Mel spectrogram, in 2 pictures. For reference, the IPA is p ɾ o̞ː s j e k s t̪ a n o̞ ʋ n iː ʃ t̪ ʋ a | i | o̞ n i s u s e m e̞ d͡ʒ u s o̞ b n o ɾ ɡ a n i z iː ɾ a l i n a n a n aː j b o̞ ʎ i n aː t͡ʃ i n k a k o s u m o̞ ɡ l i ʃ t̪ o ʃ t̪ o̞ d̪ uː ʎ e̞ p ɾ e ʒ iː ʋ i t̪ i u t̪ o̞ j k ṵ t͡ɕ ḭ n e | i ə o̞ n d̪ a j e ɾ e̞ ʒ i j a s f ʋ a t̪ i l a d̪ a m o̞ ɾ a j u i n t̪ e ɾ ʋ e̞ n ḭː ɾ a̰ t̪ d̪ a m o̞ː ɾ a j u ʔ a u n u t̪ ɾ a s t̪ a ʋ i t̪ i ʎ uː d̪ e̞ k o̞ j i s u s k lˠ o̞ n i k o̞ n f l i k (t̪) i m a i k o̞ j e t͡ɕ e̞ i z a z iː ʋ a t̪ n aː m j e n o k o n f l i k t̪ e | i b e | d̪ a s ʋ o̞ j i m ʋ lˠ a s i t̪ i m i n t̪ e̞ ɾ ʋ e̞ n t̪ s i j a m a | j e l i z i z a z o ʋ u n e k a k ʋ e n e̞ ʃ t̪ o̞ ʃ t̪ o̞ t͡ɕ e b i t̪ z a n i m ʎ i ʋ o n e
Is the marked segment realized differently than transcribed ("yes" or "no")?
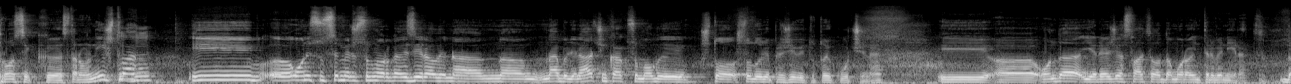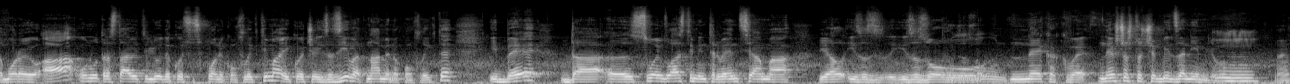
no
